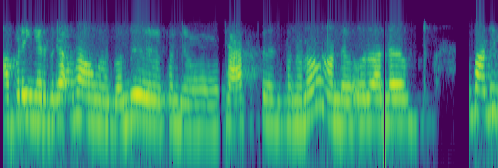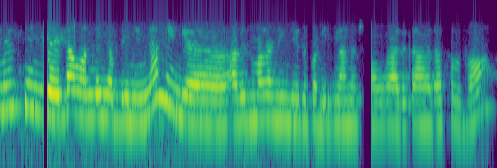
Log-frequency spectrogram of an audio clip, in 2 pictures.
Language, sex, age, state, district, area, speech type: Tamil, female, 45-60, Tamil Nadu, Namakkal, rural, conversation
